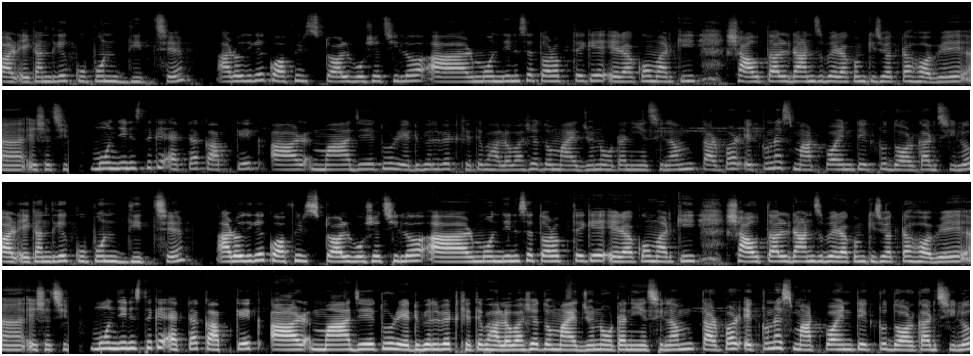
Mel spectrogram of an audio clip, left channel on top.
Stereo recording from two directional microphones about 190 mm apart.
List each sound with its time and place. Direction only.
0.0 s a woman's voice: 30° right (ahead or behind)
